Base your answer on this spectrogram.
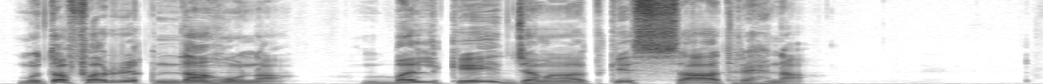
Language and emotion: Urdu, neutral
